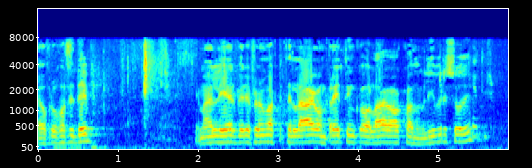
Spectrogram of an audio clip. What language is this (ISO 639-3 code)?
isl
